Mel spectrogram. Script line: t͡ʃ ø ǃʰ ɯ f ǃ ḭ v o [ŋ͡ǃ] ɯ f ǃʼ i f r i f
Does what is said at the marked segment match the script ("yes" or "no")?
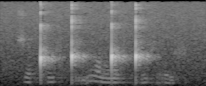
yes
